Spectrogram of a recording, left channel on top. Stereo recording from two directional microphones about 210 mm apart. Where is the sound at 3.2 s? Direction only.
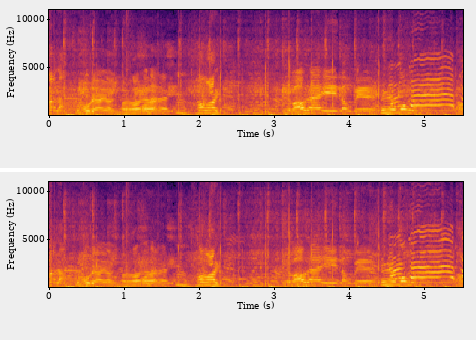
40° left (ahead or behind).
